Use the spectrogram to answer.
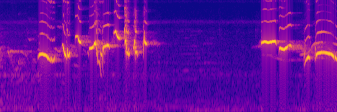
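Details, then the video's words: Oriental magpie-robin singing on a training recording intended to bring young birds to a rapid 'nembak rapat' style. A fast string of loud, varied whistles and sharp chips is followed by a pause, then more ringing slurred whistles. "TERAPI KACER BAHAN CEPAT NEMBAK RAPAT"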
